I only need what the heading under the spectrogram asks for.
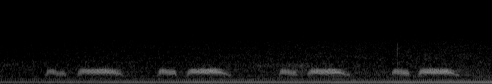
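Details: Spotted dove, a wild-caught bird, giving 'Thúc Đồng Pha Sấm' coos. Four short-then-long hollow coo pairs sound over a strong steady low hum.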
